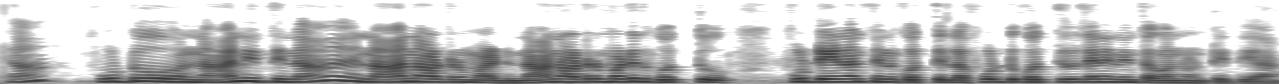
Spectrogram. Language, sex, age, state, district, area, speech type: Kannada, female, 30-45, Karnataka, Gulbarga, urban, spontaneous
